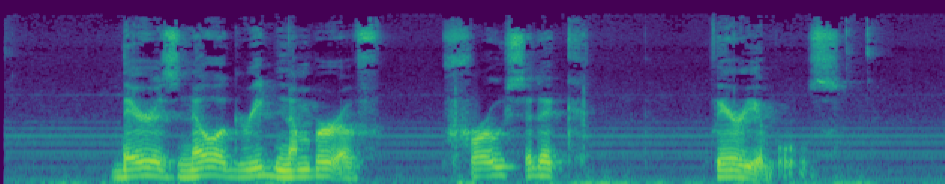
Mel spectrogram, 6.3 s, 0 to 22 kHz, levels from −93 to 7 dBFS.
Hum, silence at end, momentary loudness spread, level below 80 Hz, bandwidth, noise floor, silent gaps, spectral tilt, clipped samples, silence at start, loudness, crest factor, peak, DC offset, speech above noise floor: none; 0.5 s; 15 LU; -44 dBFS; 16 kHz; -44 dBFS; none; -5.5 dB/octave; under 0.1%; 0.35 s; -15 LUFS; 16 dB; 0 dBFS; under 0.1%; 29 dB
